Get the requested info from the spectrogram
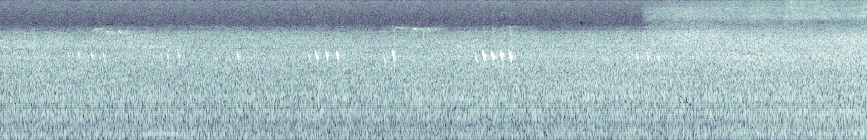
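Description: Steady outdoor background noise with a few faint, short bird chirps; near the end the sound of an approaching ICE high-speed train slowly builds.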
